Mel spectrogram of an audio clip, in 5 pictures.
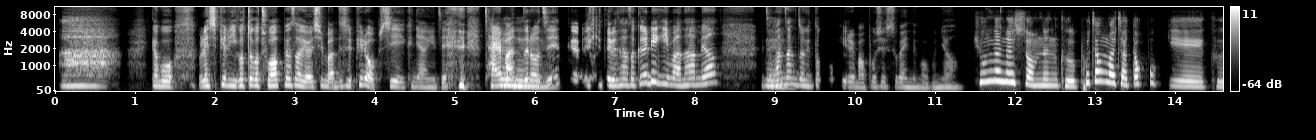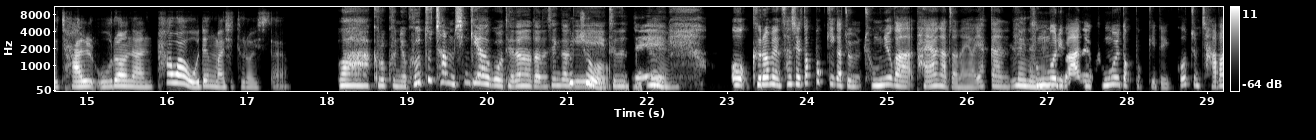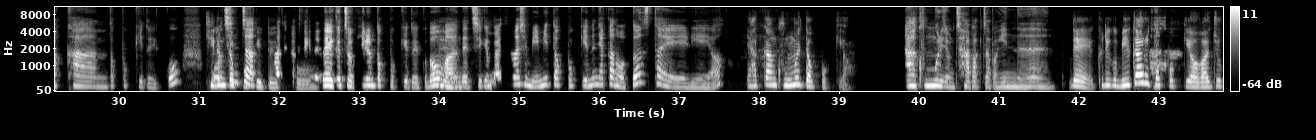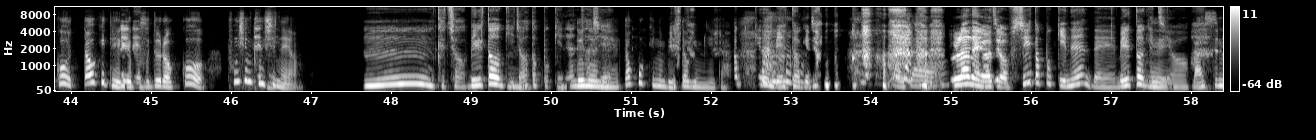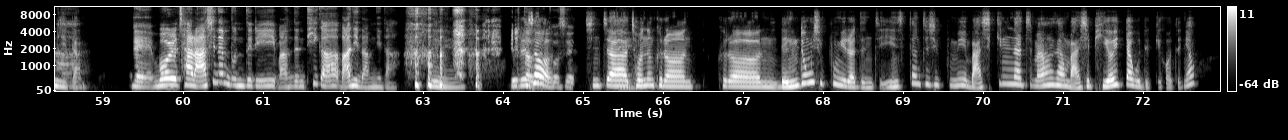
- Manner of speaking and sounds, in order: laughing while speaking: "이제"; other background noise; tapping; background speech; laughing while speaking: "밀떡이죠"; laugh; laugh
- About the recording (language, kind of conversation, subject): Korean, podcast, 불안할 때 자주 먹는 위안 음식이 있나요?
